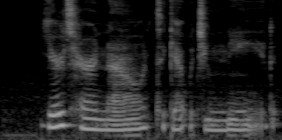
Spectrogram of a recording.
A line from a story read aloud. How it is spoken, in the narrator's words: he says softly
